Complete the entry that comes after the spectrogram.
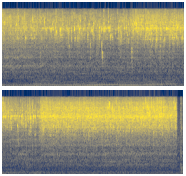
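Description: Blended pepper paste spooned into hot oil in an aluminium pot, sizzling hard as it fries. The sizzle grows louder about four seconds in as more paste goes in, and cuts off suddenly near the end.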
